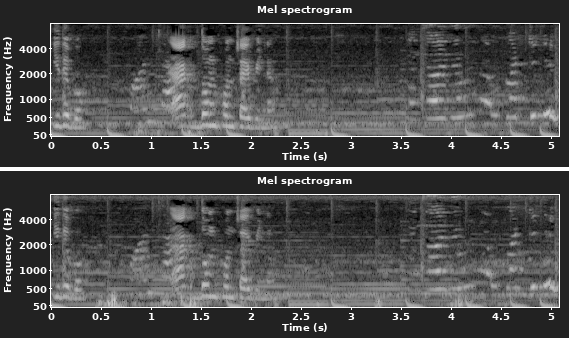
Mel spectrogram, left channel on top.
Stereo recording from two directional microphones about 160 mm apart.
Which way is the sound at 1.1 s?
15° left (ahead or behind).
